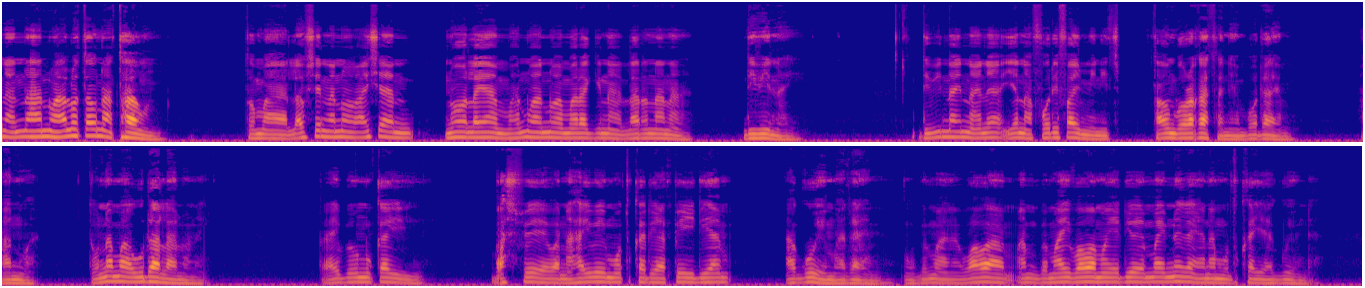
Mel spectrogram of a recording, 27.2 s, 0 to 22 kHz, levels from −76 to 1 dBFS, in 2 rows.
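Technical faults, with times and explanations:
5.37 s, 11.91–11.95 s, 15.62–15.65 s, 18.58–18.62 s: corrupt frame decoded. At the first, between "noho laiam hanua" and "hanua maragina ladana na", then after "fourty five minutes town" and "unama uda", a damaged compressed frame was played as if valid. Misread gains and codes put energy at the wrong frequencies, so each event is a brief chirp or noise blip lasting about one or a few frames, from about -30 to about -10 dBFS, loudest at 18.6 s. Unlike a dropout or concealed packet loss, the damage adds a foreign sound over the speech.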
